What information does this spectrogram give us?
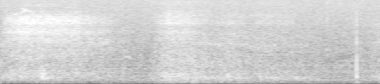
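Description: A breath taken during a guided meditation, heard as a faint, airy nasal inhale over low hiss, followed by a brief soft click near the end.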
